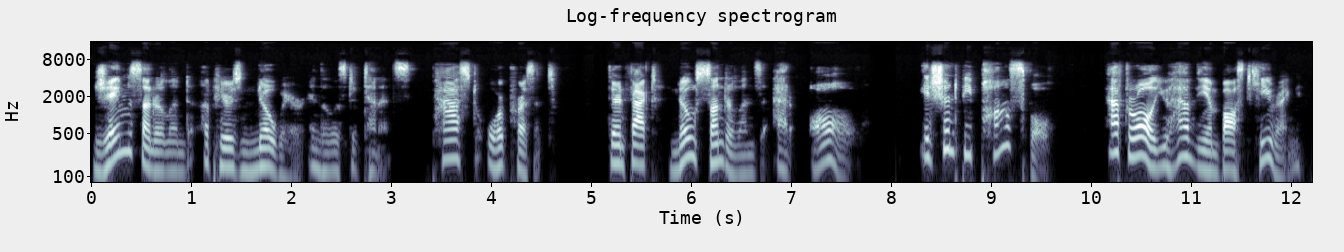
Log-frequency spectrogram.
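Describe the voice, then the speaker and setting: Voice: medium pitch, sing-song, a little slow, a bit bright, no echo, dull audio. A narrator reading a scripted second-person story for an audio drama.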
